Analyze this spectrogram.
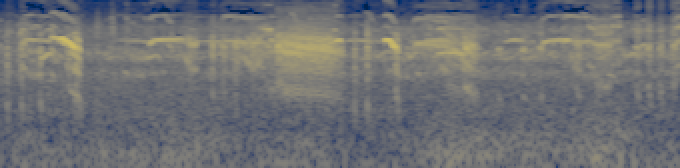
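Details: Arctic terns giving close anxiety and threat calls at an intruder: harsh, grating high screeches with sharp bursts near the start and again around the middle, over a steady wash of overlapping calls.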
